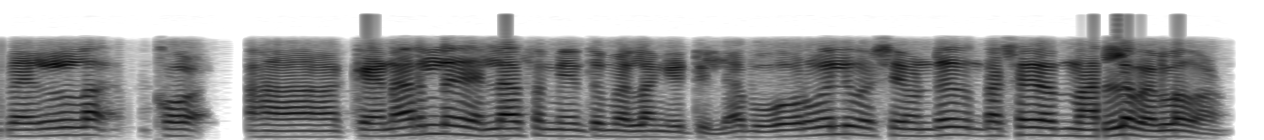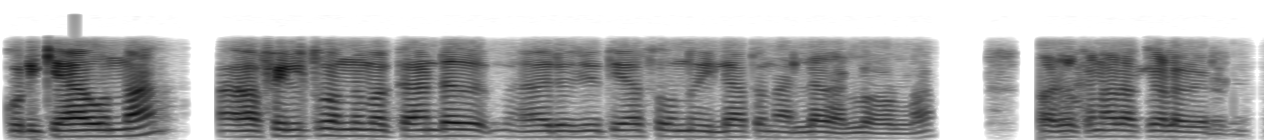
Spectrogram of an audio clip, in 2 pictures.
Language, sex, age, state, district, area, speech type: Malayalam, male, 30-45, Kerala, Idukki, rural, conversation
